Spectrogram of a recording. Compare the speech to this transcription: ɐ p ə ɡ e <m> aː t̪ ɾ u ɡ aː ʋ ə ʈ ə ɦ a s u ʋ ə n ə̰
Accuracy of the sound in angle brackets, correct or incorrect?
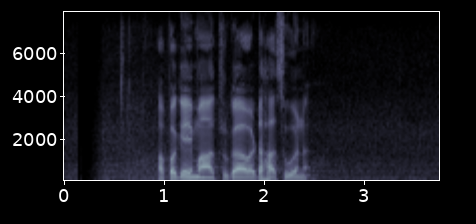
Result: correct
